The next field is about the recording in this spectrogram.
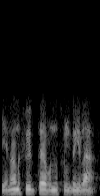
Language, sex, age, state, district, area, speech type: Tamil, male, 30-45, Tamil Nadu, Madurai, urban, conversation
